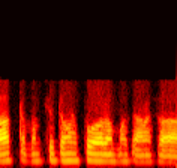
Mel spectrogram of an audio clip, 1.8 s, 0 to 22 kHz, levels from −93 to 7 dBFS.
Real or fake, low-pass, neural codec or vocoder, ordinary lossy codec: real; 3.6 kHz; none; none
